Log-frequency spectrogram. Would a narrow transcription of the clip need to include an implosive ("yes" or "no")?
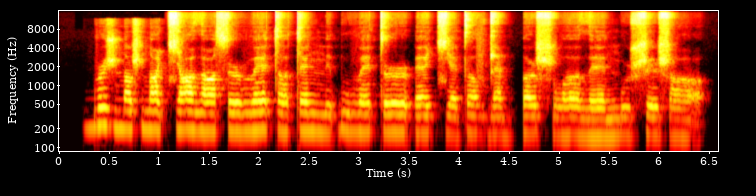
yes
